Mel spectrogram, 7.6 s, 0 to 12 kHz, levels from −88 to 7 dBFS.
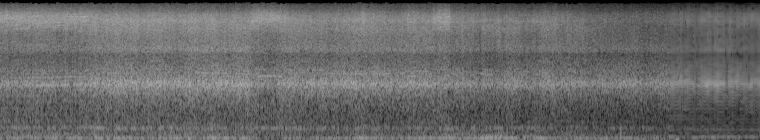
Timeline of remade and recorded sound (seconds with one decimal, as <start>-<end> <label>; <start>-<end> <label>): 0.0-6.7 recorded; 6.7-7.6 remade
